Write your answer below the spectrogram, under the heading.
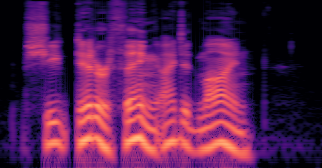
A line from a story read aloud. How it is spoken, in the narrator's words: Durbin said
